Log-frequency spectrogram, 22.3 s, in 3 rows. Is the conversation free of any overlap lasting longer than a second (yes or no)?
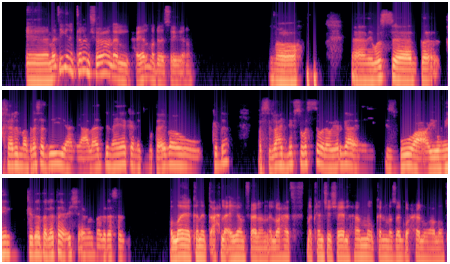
yes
